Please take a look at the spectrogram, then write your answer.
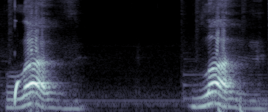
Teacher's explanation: Se você colocar a sua mão nas suas cordas vocais comigo e repetir love, love, perceba que o final de love há uma vibração nas suas cordas vocais. Então isso é o que caracteriza um som sonoro.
